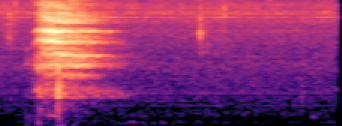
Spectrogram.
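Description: A single short, breathy exhale like a sigh, lasting about half a second, shortly after the start.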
